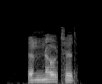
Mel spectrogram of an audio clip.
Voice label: "unnoted", English; adjectives

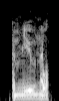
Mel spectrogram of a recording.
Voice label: "communal", English; adjectives

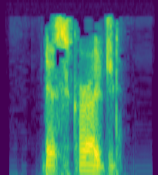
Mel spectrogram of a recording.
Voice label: "discouraged", English; adjectives

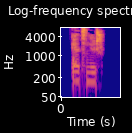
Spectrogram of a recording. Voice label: "ethnisch", German; adjectives

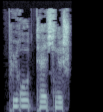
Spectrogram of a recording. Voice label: "pyrotechnisch", German; adjectives

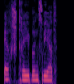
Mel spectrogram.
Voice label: "erstrebenswert", German; adjectives

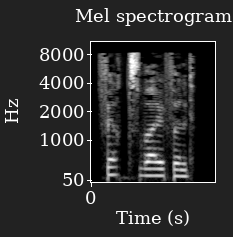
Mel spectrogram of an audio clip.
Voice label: "verzweifelt", German; adjectives

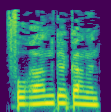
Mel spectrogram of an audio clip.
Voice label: "vorangegangen", German; adjectives

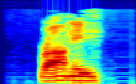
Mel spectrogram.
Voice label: "runny", English; adjectives

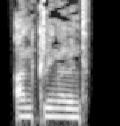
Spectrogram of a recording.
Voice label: "anklingelnd", German; adjectives

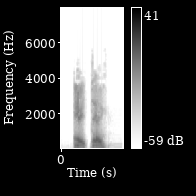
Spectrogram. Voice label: "eight-day", English; adjectives

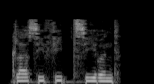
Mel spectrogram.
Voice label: "klassifizierend", German; adjectives

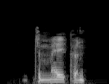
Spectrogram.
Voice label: "Jamaican", english; adjectives

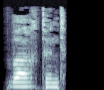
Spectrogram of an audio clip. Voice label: "wartend", German; adjectives

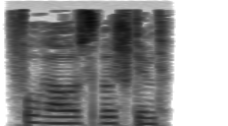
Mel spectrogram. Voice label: "vorausbestimmt", German; adjectives

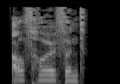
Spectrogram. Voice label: "aufhäufend", German; adjectives

